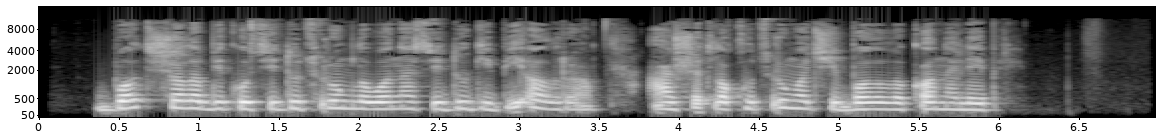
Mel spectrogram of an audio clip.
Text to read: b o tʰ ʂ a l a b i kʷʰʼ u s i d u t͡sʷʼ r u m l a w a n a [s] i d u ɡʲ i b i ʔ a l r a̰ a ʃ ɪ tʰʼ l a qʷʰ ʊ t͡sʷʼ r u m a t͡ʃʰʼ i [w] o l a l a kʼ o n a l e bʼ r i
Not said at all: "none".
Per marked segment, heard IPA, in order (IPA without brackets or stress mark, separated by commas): s, b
